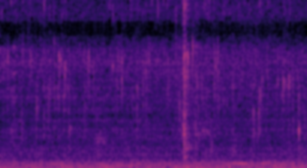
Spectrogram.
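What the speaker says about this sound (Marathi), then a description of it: "तेल गरम करून घेतलेलं आहे आणि आमच्या मातोश्रीनी त्याच्यात आधीच कांदा टाकला आहे" Onion frying in hot oil gives a steady, close sizzle, with one brief clatter of a spoon partway through; nobody speaks over it.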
